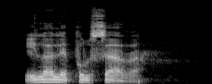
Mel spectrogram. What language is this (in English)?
Interlingua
